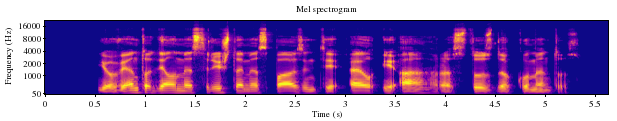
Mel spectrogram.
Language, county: Lithuanian, Vilnius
